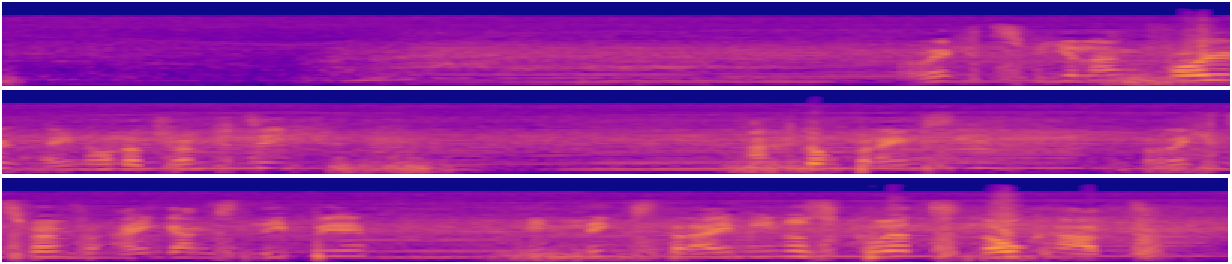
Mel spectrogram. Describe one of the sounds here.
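A car engine revs hard and changes gear, heard from inside the car.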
